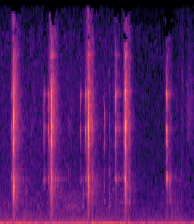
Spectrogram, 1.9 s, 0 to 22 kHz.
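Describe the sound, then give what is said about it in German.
A series of sharp, bright metallic clicks, about five or six in an uneven rhythm, made by finger rings on a person's left hand tapping against each other; the person wears 18 rings. A faint low hum underneath and no talking. “Und du hast gesagt, als dein ähm, Enkel geboren wurde, hat er erstmal das Klicken gehört. Mach einmal bitte.”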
